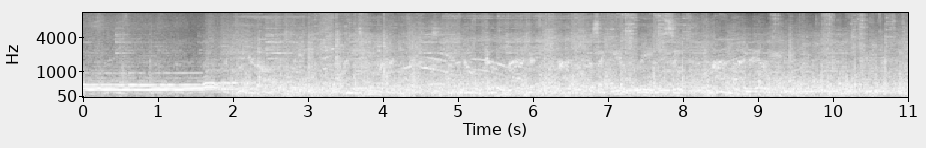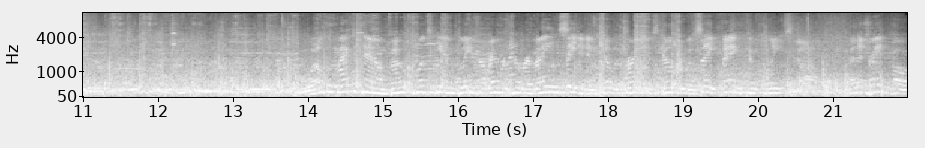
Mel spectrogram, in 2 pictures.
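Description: Train cars rumble and clatter past close by on the rails.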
